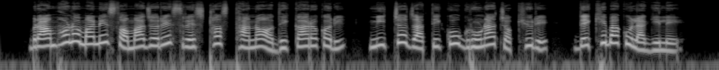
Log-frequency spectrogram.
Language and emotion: Odia, neutral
